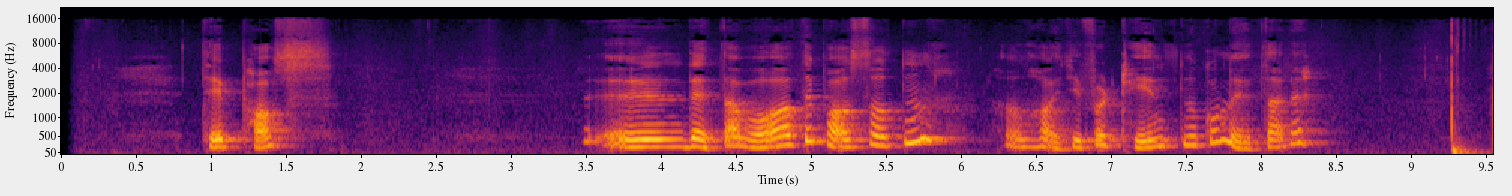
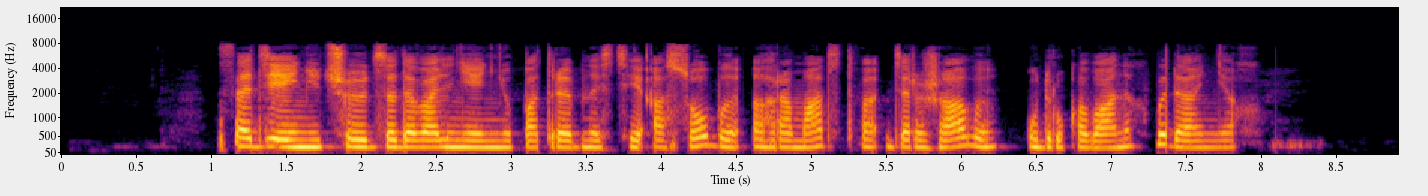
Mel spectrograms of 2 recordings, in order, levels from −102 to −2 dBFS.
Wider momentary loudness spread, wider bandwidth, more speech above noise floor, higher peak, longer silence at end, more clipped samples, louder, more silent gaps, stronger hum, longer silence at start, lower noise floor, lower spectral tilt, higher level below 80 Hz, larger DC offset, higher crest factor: first, 14 LU vs 8 LU; first, 16 kHz vs 8 kHz; second, 40 dB vs 56 dB; second, -8 dBFS vs 0 dBFS; second, 0.1 s vs 1.1 s; neither; second, -24 LUFS vs -16 LUFS; neither; neither; about the same, 0.95 s vs 1.05 s; second, -62 dBFS vs -72 dBFS; about the same, -6 dB/octave vs -5.5 dB/octave; first, -48 dBFS vs -58 dBFS; neither; about the same, 18 dB vs 16 dB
